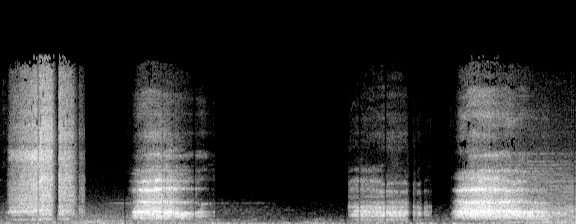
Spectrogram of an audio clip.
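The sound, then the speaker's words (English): Slow, heavy breaths rasp in and out from a creature sitting in a pit, four long airy exhales and inhales with short pauses between them, loud with no other sounds. “and you realize there's something sitting in this pit that is breathing and actually sticking out of its back or what you think is its back are these huge red crystals”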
